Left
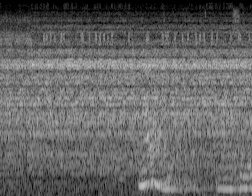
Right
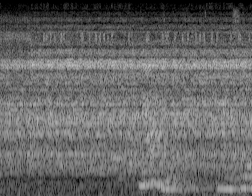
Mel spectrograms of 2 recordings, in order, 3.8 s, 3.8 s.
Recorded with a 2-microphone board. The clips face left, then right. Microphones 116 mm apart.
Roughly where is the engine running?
Right.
